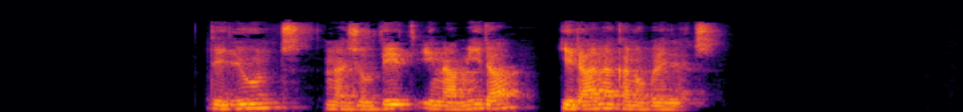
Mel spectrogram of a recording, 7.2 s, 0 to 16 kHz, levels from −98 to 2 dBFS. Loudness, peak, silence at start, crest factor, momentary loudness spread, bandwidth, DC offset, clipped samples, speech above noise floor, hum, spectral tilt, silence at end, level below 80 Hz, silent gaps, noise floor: -20 LUFS; -2 dBFS; 1.6 s; 22 dB; 8 LU; 8 kHz; under 0.1%; under 0.1%; over 70 dB; none; -3.5 dB/octave; 1.85 s; -60 dBFS; 4.09-4.17 s; under -90 dBFS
